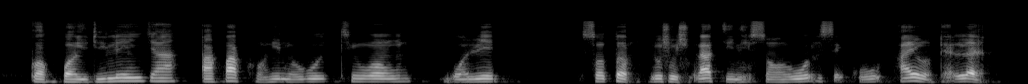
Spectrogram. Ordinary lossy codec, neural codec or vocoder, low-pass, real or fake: none; codec, 16 kHz, 1 kbps, FunCodec, trained on Chinese and English, 50 frames a second; none; fake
